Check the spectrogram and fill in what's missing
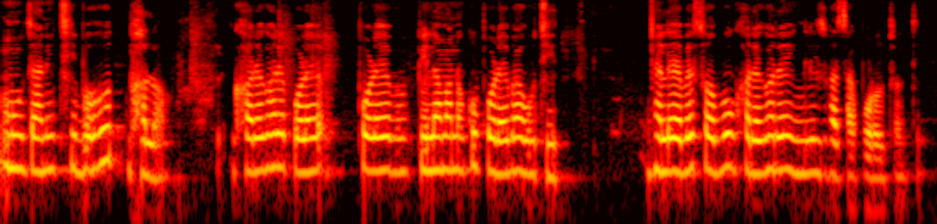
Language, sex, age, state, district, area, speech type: Odia, female, 45-60, Odisha, Malkangiri, urban, spontaneous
